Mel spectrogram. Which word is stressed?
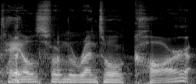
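Car. The stress is on the word car.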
